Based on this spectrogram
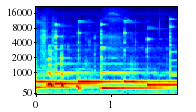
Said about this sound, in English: This is Baby Mozart with Ode to Joy. What's more comforting than the sound of little bells, vibraphones... and the beautiful melodies of Beethoven.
